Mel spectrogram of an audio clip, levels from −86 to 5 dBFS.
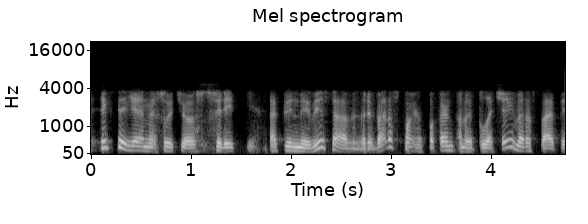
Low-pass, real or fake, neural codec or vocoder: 7.2 kHz; fake; codec, 16 kHz, 1.1 kbps, Voila-Tokenizer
